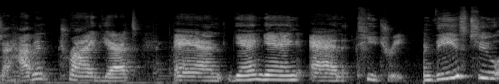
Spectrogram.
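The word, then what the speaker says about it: ylang-ylang: their velvet collection and this is the Labrador yangyang is how you pronounce it yin yang yin yang yang Yang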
